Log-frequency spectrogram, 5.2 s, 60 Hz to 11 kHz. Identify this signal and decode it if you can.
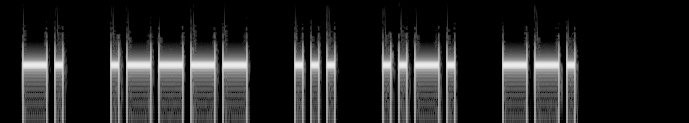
Morse code, heard as a keyed tone, about 20 wpm, spaced as for 15 wpm, 700 Hz. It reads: N1SFG
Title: 179 Lesson 29g - Slash - Call Signs 20wpm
